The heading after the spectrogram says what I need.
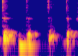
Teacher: you will feel that your tongue does not change its place. The tongue is in its natural place. It's on the alveolar ridge. All right? So t and d have the same place of articulation.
